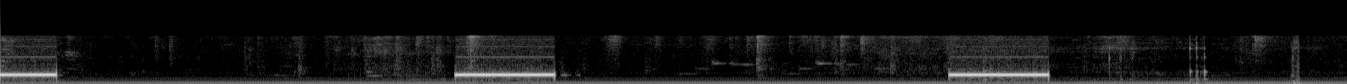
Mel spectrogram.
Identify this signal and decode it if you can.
Ringback tone (China, 450 Hz).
